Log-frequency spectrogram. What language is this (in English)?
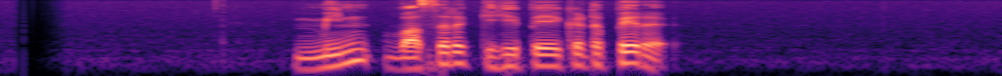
Sinhala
